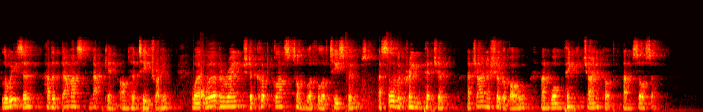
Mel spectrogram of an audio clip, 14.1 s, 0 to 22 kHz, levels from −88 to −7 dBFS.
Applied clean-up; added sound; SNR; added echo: neural separator model SepFormer DNS4.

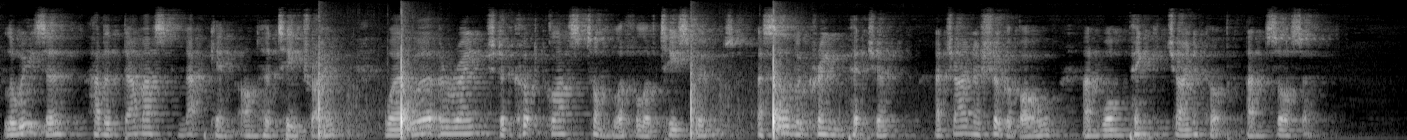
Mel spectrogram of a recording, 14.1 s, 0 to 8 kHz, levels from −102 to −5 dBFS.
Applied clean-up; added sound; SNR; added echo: none; Fireworks; -4 dB; reverberation time 0.8 s.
